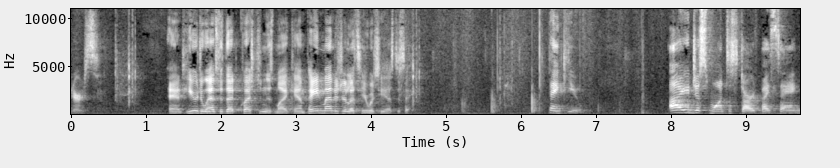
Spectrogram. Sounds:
inside a large room or hall, speech, woman speaking

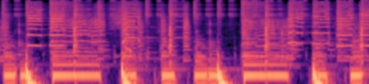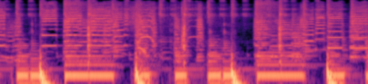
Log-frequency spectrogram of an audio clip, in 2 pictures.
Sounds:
swing music, music

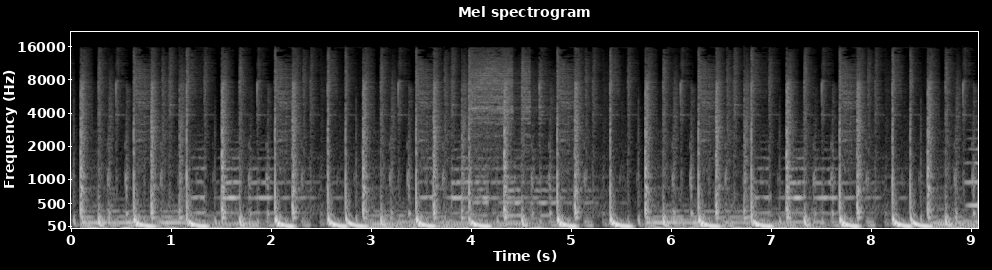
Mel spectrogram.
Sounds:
music

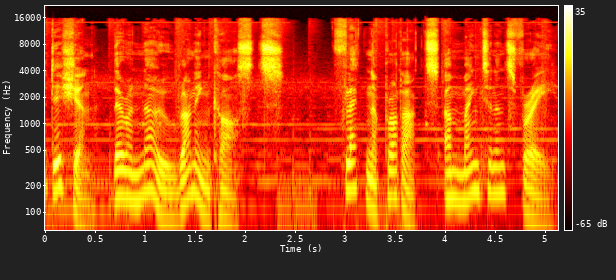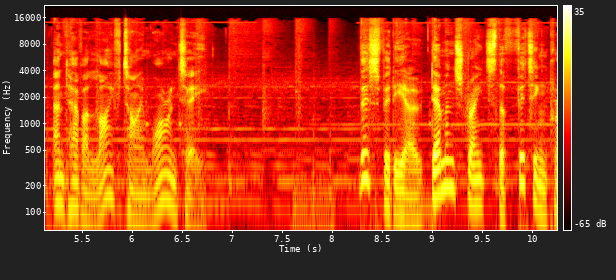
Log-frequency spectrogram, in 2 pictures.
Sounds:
music, speech

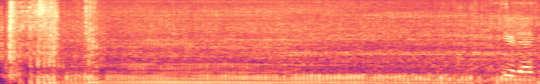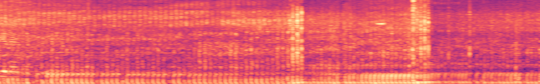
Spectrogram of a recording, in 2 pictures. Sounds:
speech

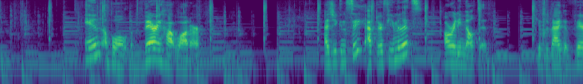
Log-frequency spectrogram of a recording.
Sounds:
music, speech

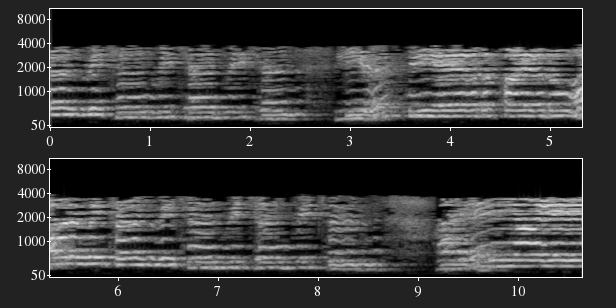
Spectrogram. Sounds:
choir, female singing

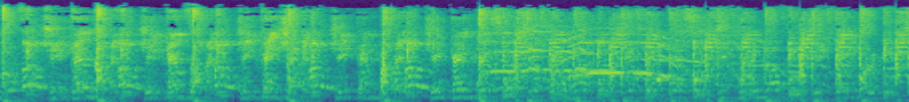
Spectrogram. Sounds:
music

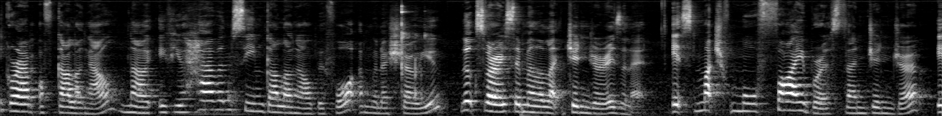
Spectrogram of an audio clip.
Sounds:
speech

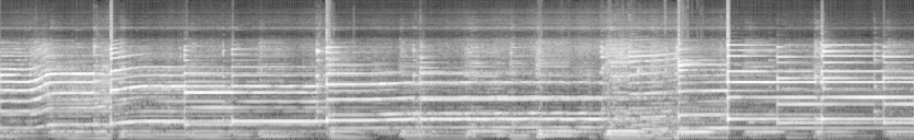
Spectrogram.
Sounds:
music, plucked string instrument, guitar, musical instrument

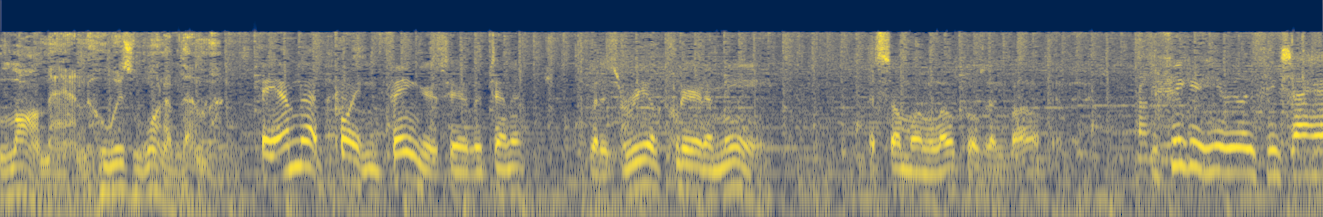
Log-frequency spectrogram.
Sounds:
speech, music

